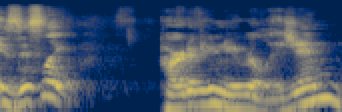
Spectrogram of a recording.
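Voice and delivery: baffled, bewildered, very confused, pitched high. Voicing a guard who was just hugged unexpectedly: confused. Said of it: "Swoops seems super confused".

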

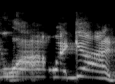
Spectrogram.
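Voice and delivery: very high, slow, drawn-out, awed gasp.

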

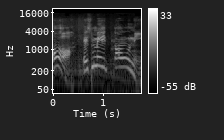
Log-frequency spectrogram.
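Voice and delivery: put-on Italian accent, very high, slow. Retelling how he showed the accent he was going to use: put-on italian accent. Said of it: "he sounded so Italian".

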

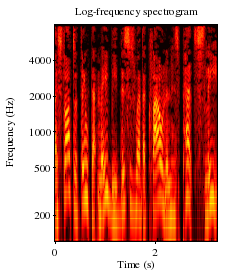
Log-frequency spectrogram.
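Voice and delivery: ordinary delivery

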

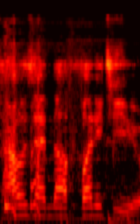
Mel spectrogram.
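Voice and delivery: put-on uncontrollable laughter. Retelling what a woman said while cracking up, imitating uncontrollable laughing. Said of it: "She couldn't control herself".

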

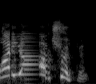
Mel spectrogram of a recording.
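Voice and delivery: high-pitched indignant, pushing back tone.

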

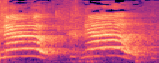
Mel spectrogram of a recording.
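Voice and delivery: startled shouting. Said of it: "You scared my sneeze away!".

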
